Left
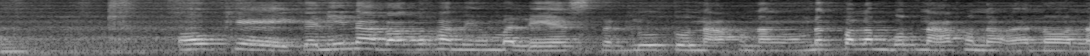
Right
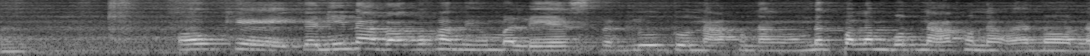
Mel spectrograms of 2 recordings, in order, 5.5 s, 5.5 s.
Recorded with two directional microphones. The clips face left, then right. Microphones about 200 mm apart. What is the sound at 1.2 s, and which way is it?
A woman's voice, 5° left (ahead or behind).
